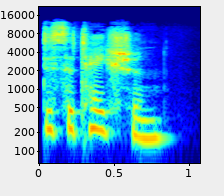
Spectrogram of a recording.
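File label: "dissertation", British English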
